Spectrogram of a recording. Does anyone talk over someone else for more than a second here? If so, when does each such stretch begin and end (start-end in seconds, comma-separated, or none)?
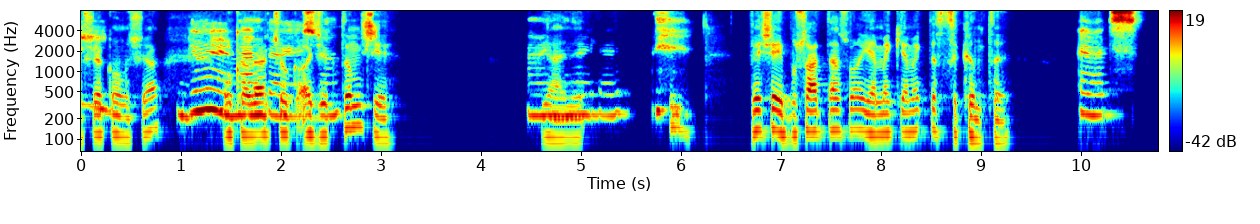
1.4-2.7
